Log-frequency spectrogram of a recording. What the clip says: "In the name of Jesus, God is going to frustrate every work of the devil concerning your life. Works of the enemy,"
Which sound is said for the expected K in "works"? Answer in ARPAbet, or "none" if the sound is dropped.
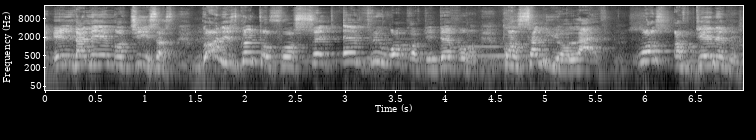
none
